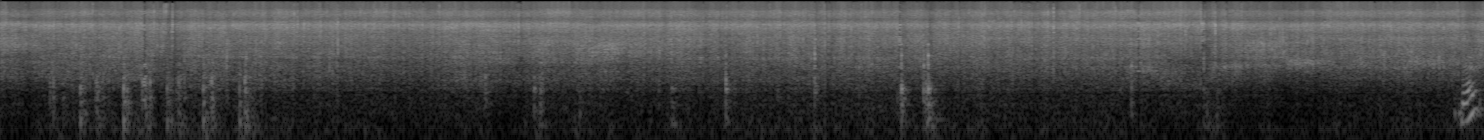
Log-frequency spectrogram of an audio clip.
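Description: Frozen Cajun casserole leftovers sizzle and fry in a pan, a loud unbroken hiss with occasional scraping clicks of a utensil, no talking.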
